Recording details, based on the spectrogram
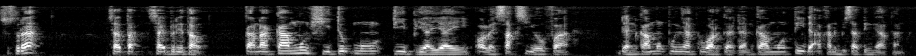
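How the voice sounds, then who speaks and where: A man's voice: mid-range voice, steady tone, moderate pace, breathy edge. A male pastor telling a story in a sermon, acting out the dialogue with bursts of exclamation. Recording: dull lo-fi recording.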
